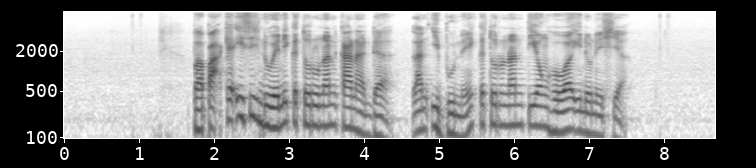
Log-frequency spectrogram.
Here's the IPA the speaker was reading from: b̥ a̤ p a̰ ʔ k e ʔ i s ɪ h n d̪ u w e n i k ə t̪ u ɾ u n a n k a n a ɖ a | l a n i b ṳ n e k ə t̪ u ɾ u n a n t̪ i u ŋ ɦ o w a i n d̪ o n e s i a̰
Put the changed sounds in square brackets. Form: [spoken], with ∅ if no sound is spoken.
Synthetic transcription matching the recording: b̥ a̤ p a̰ ʔ k e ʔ i s ɪ h n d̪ u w e n i k ə t̪ u ɾ u n a n k a n a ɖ a | l a n i b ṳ n e k ə t̪ u ɾ u n a n t̪ i [ɔ] ŋ ɦ o w a i n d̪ o n e s i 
